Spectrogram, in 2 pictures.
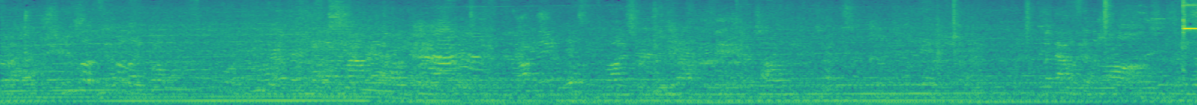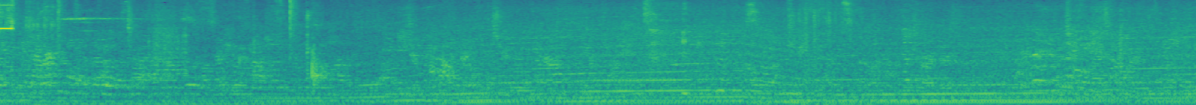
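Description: A bus engine rumbles steadily, its pitch rising and falling as the bus speeds up and slows down.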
